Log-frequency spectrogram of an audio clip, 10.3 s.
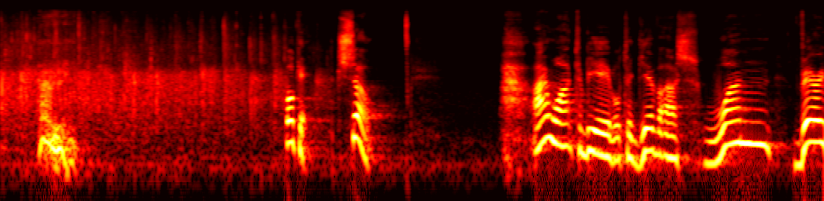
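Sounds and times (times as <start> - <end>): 
audience clapping: 0.0 - 4.2
speech: 0.5 - 1.1, 3.6 - 4.8, 6.6 - 10.2.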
